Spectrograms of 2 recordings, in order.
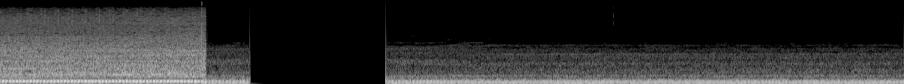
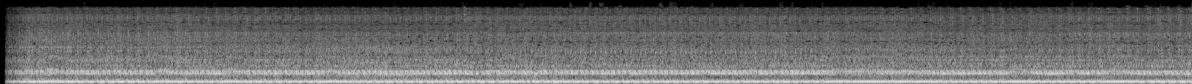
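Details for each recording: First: Fiat Punto petrol engine, after idle shaking and single-cylinder misfire, tested next morning: steady, even idle with smooth low thrum, no stumble or shake; normal idle. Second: Fiat Punto 4-cylinder petrol engine idling with an uneven, lumpy beat from a cylinder misfire caused by a faulty high-voltage ignition lead, found by pulling leads one at a time; fixed by replacing the bad lead or spark plug.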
